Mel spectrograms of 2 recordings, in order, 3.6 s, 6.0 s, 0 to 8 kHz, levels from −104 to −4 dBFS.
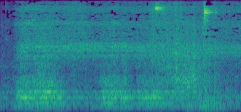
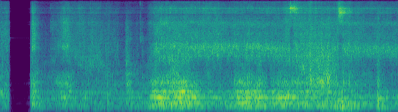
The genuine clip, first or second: first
